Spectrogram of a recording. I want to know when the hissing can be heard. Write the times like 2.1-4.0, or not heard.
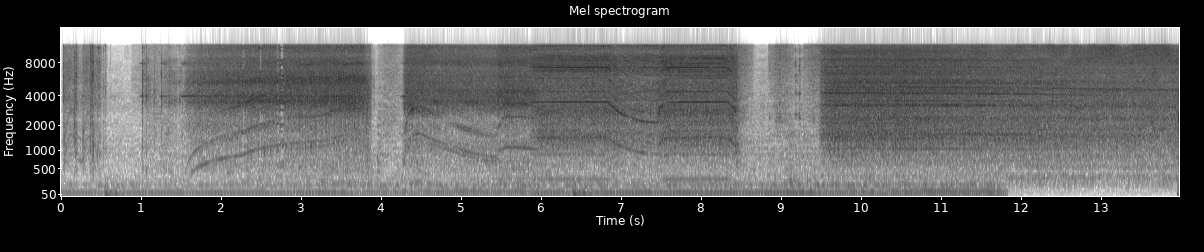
0.0-13.9.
